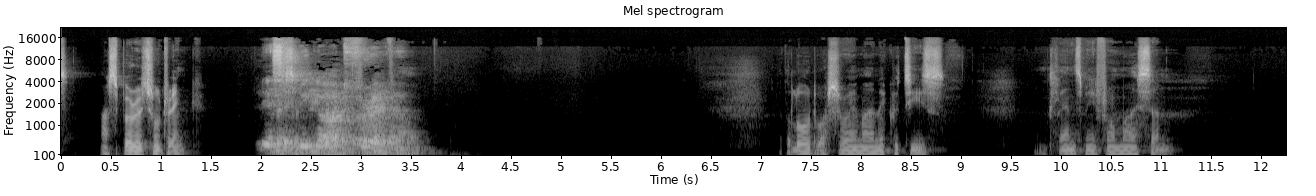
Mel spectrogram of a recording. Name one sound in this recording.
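An older man speaks slowly and calmly in short phrases with pauses.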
